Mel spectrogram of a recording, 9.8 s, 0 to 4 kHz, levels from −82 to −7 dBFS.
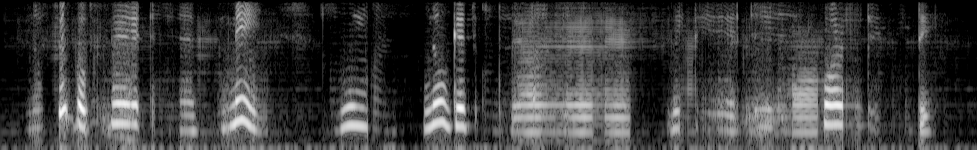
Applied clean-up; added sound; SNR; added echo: neural separator model SepFormer WHAMR!.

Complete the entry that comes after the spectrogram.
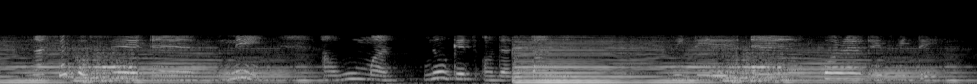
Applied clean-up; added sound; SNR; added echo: none; Bowed string instrument; -3 dB; reverberation time 0.4 s.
